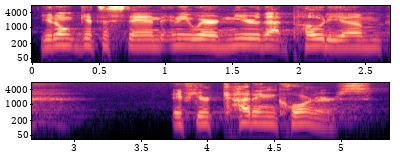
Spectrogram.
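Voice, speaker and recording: This man's voice sits on the high side with little melodic movement, and he speaks a little slowly in a mellow tone that echoes through a large hall. His sermon is chatty and full of fillers, and when reading scripture he performs the characters' voices. The microphone he uses cuts in and out.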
